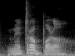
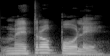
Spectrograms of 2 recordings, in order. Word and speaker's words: Metrópole: Metrópolo. No, Metrópole. Lo pronuncié bien al principio.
